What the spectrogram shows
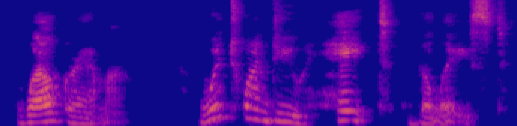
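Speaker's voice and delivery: put-on stern teacherly voice. Retelling a granddaughter questioning her grandma, in a mock-stern teacher tone. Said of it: "with her very best stern teacher tone".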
